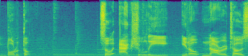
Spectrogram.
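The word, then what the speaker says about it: ボルト: pronounce say for example the word bolt in Japanese would be boruto so actually you know Naruto's son boruto his name is just bolt his his name is actually just bolt like forget boruto his name is Bolt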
